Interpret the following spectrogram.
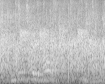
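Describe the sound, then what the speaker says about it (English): Loud, close applause from an improv theater audience after a show, continuous clapping and cheering with a voice over it. "So give yourself some applause."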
